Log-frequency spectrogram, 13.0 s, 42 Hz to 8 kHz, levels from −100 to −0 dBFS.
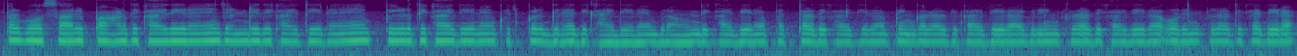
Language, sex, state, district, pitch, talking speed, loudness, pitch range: Hindi, male, Maharashtra, Dhule, 170 Hz, 255 wpm, -44 LUFS, 170-180 Hz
